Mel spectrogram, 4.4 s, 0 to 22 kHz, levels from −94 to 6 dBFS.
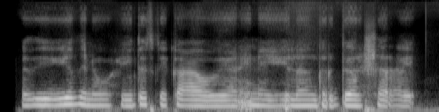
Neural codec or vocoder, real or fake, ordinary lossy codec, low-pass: codec, 44.1 kHz, 2.6 kbps, SNAC; fake; none; none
